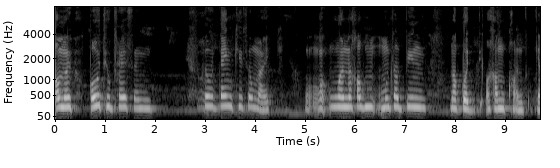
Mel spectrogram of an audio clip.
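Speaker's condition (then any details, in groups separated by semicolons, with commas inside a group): Spastic cerebral palsy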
